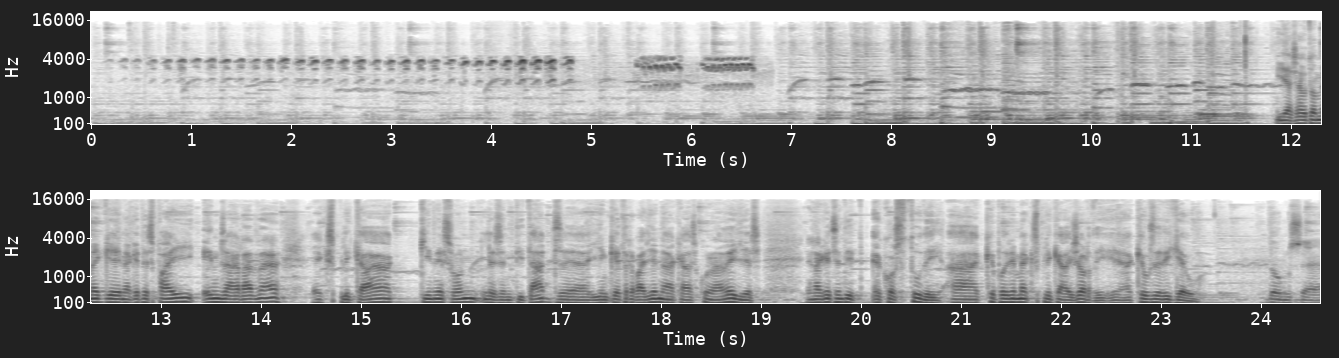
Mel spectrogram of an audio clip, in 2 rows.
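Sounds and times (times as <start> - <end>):
Common Kestrel calling: 0.0 - 6.8
music: 0.0 - 24.5
speech: 11.9 - 24.5.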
